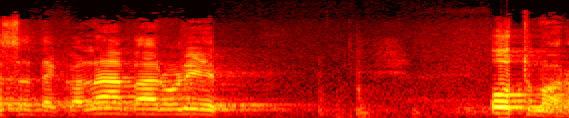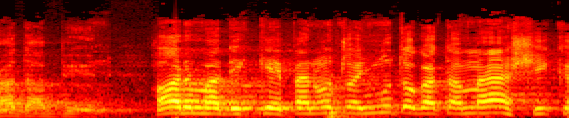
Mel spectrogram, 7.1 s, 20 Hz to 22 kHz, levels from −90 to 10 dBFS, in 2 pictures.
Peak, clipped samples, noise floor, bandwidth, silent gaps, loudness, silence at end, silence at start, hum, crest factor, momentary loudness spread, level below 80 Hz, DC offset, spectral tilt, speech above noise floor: 0 dBFS; under 0.1%; -46 dBFS; 15 kHz; none; -16 LUFS; 0 s; 0 s; none; 16 dB; 16 LU; -52 dBFS; under 0.1%; -3 dB/octave; 30 dB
